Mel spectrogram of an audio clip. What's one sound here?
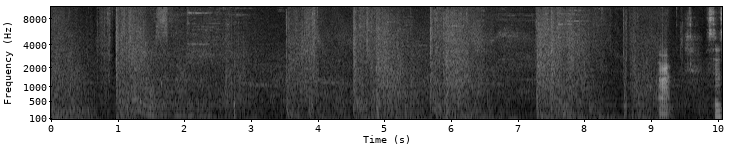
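Magic spells whoosh and crackle in quick bursts.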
